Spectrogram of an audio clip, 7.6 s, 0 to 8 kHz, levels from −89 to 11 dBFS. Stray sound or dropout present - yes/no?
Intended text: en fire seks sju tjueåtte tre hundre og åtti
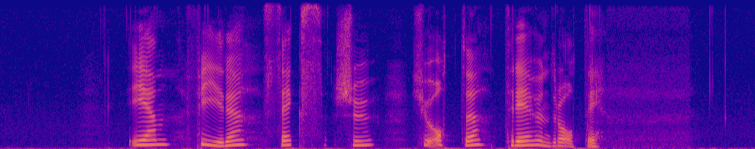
no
